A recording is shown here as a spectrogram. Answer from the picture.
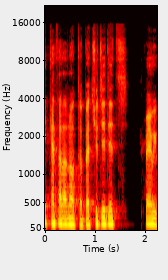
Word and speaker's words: Catalanotto: It's Catalanotto, but you did it very well.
